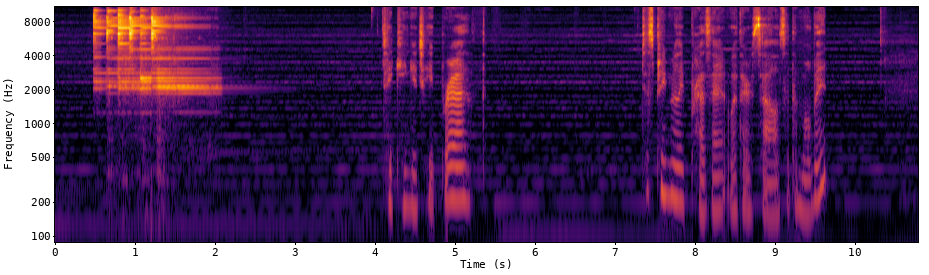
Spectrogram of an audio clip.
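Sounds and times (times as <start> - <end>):
bright meditation bell ringing: 0.5 - 2.6
speech: 4.2 - 5.4, 7.4 - 9.8.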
